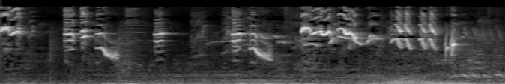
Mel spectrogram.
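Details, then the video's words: An oriental magpie-robin in fighting mood sings sharp chirps, falling slurred whistles and a long wavering high whistled run, ending in rapid clipped notes, over a soft low rumble. "KACER TARUNG NGOBRA FULL ISIAN"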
